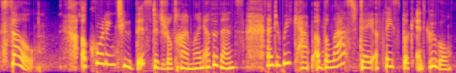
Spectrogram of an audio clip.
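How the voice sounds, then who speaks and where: A woman's voice: high-pitched, darkish tone. A woman playing a weary, sardonic survivor reading out her diary in an audio novel, in a wry, cynical, reflective way. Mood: somber, reflective. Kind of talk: first-person audio novel narration.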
